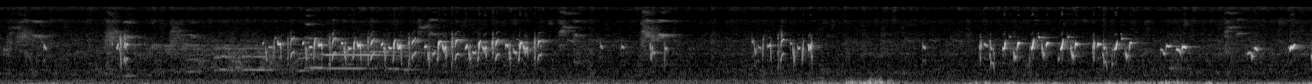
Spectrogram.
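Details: A sooty-headed bulbul, lured into song, gives lively chattering bursts of fast, bright notes. Three phrases are separated by quieter gaps, with a soft low rumble between them.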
